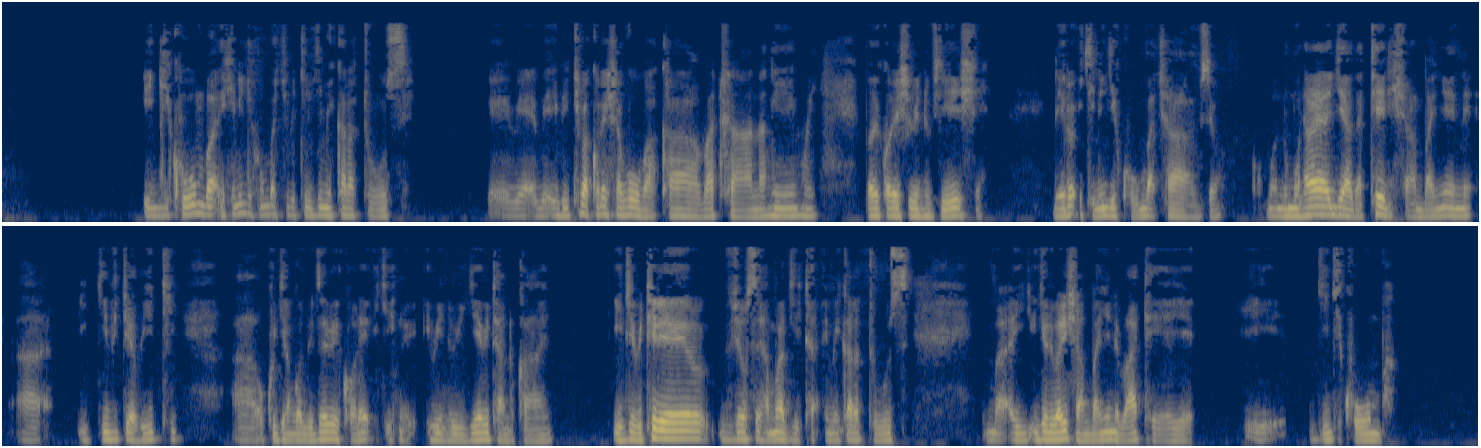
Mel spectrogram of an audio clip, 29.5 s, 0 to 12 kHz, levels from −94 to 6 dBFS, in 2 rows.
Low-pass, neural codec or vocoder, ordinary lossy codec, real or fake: 10.8 kHz; codec, 44.1 kHz, 7.8 kbps, DAC; MP3, 32 kbps; fake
